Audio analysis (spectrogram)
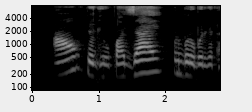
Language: Konkani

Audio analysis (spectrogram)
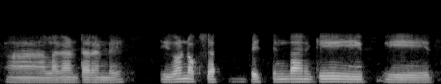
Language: Telugu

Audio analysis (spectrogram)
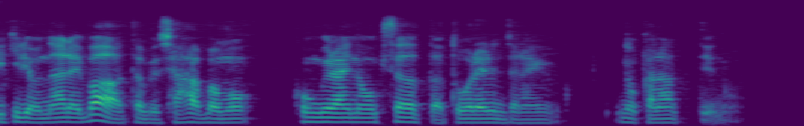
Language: Japanese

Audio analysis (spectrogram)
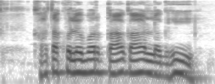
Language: Chhattisgarhi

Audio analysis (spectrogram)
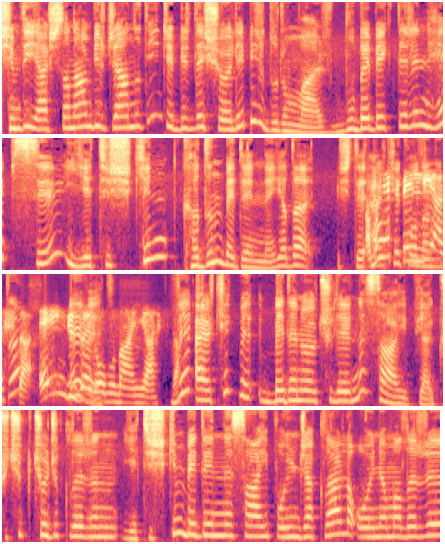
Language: Turkish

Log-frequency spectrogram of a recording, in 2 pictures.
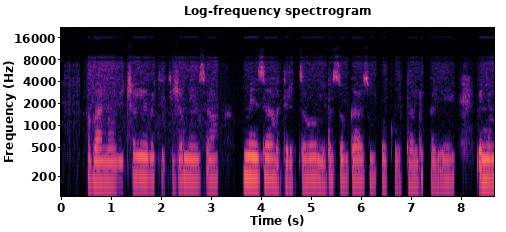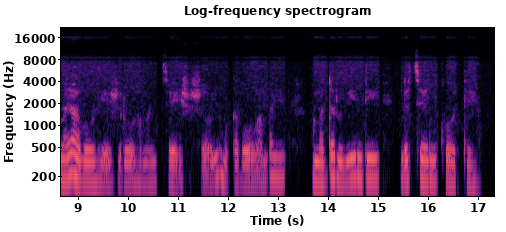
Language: Kinyarwanda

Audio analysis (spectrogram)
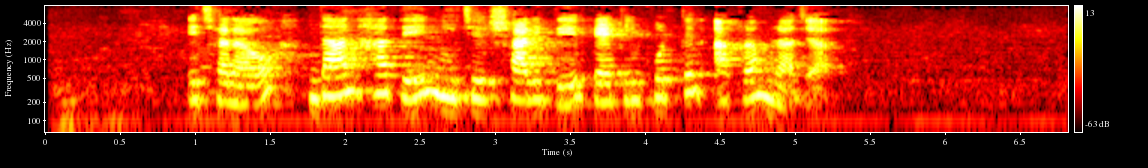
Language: Bangla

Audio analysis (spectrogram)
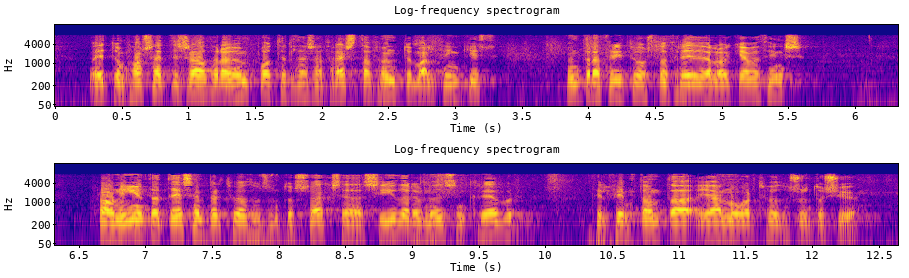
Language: Icelandic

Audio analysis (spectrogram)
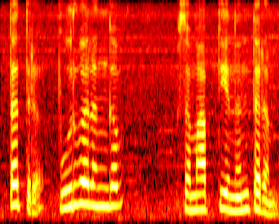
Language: Sanskrit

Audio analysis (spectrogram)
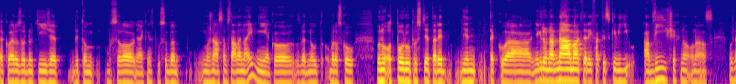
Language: Czech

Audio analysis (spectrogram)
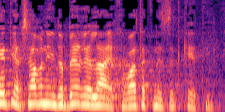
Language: Hebrew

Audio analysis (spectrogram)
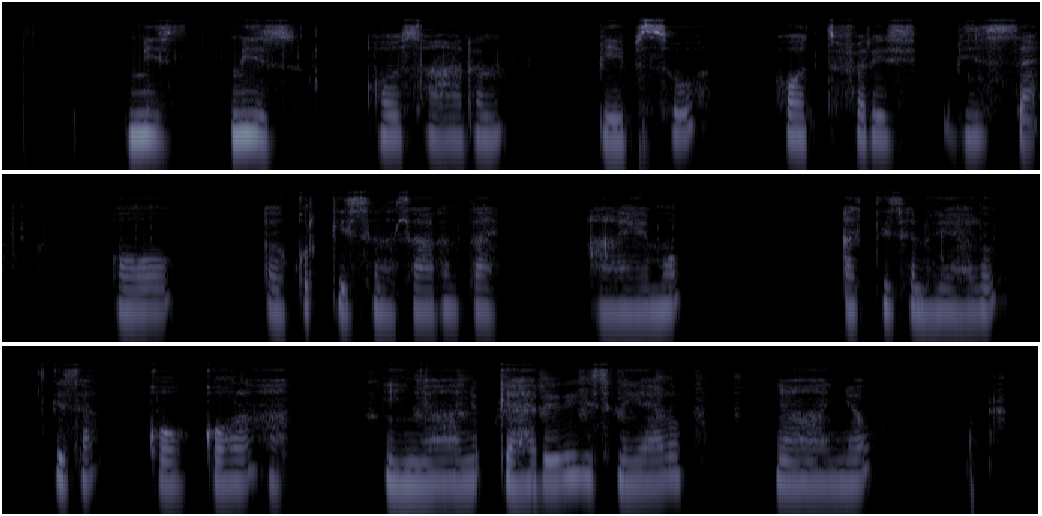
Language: Somali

